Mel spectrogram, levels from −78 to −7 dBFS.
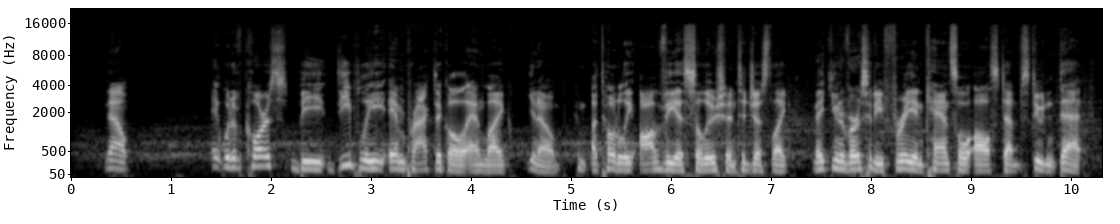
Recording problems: animal sounds; faint; throughout; 25 dB below the speech

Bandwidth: 15.5 kHz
